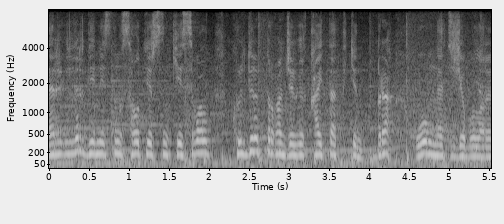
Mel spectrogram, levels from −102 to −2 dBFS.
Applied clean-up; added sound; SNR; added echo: none; Engine starting / Accelerating, revving, vroom / Motor vehicle (road); 16 dB; none.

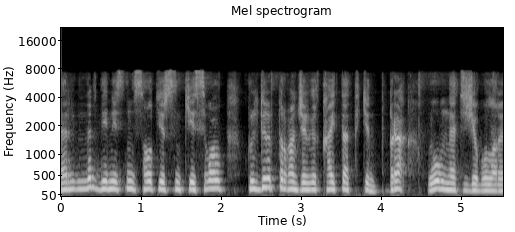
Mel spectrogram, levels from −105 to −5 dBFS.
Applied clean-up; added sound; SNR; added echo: neural mask model DeepFilterNet 3.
